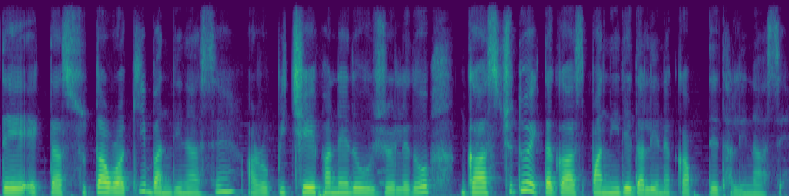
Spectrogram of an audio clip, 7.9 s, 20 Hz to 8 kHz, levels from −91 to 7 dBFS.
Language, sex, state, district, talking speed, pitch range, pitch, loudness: Nagamese, female, Nagaland, Kohima, 165 wpm, 180-205 Hz, 190 Hz, -19 LUFS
